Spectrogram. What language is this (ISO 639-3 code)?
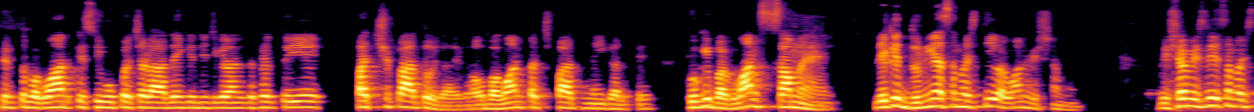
hin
